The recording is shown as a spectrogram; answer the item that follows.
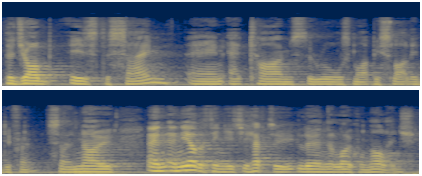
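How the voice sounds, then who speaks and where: An older man giving measured, explanatory answers as an interview guest, repeating words as he thinks. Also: medium pitch. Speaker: interview guest, air traffic control manager. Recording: long reverberant room echo.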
